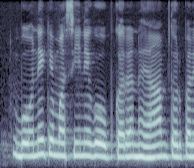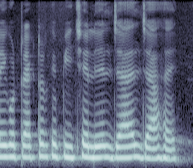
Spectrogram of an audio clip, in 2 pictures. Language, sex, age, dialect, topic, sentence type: Magahi, female, 36-40, Southern, agriculture, statement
